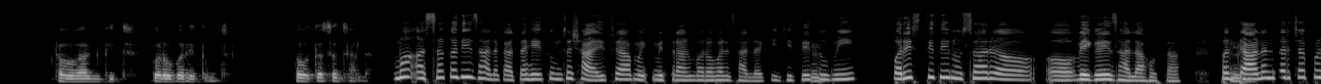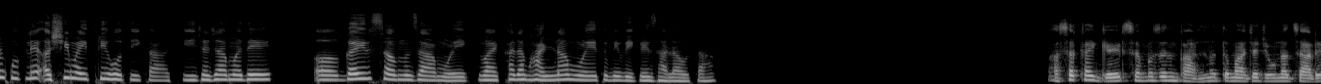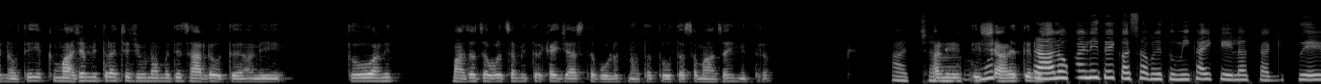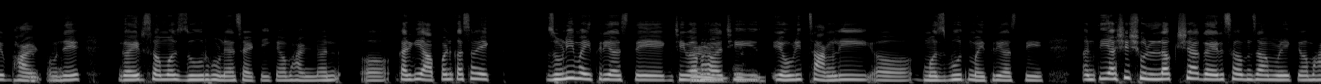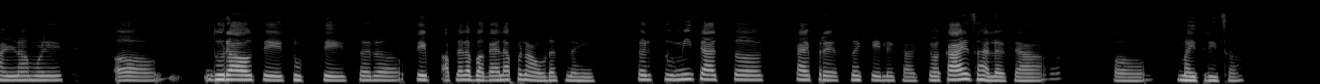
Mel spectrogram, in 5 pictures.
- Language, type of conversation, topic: Marathi, podcast, जुनी मैत्री पुन्हा नव्याने कशी जिवंत कराल?
- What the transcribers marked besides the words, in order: tapping; sigh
